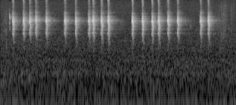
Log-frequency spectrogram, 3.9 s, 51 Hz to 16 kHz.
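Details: Eurasian wren giving alarm calls by Lake Vänern, Sweden, in late July 2017: sharp, dry high ticking notes in rapid irregular bursts of three to five, about five per second, against a faint background hiss.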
